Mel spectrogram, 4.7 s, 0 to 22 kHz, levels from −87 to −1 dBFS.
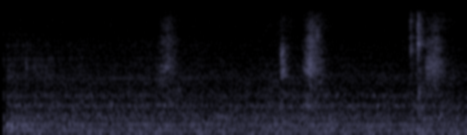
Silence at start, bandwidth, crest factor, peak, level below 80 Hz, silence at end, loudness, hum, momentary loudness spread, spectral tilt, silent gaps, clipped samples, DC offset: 0.05 s; 16 kHz; 28 dB; -30 dBFS; -72 dBFS; 0 s; -56 LUFS; none; 11 LU; -2.5 dB/octave; none; under 0.1%; under 0.1%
